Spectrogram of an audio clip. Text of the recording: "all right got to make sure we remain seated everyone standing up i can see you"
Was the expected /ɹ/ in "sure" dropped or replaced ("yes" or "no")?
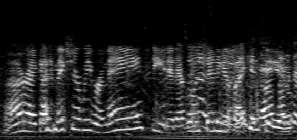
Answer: no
